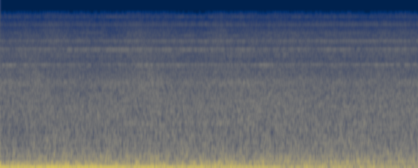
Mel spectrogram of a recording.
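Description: An Aerfer Ariete jet aircraft engine in Flight Simulator X gives a loud, steady, low rumbling roar that eases off slightly toward the end.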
